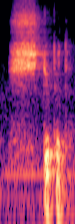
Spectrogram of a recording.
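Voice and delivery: stupid as shtupid, whispered; stupid with the shh sound, whispered; English stupid with an H. Shown as a demonstration. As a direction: breathe out a soft English shtupid. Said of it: "in England I like it with the H in it".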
